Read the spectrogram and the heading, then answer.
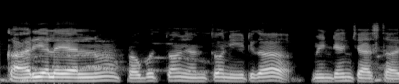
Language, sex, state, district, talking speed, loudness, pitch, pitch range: Telugu, male, Andhra Pradesh, Srikakulam, 105 wpm, -14 LUFS, 165 Hz, 155-175 Hz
